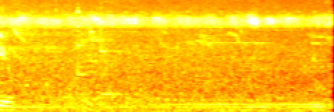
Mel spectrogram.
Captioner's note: phone Beeps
